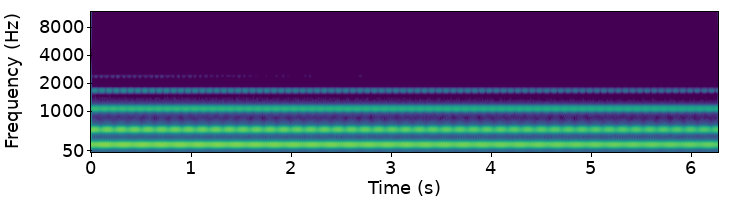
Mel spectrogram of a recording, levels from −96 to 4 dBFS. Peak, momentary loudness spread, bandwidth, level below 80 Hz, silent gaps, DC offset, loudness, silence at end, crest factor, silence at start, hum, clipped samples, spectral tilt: -10 dBFS; 4 LU; 1.8 kHz; -90 dBFS; none; under 0.1%; -21 LUFS; 0 s; 10 dB; 0 s; none; under 0.1%; -17 dB/octave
